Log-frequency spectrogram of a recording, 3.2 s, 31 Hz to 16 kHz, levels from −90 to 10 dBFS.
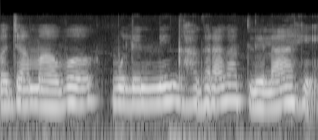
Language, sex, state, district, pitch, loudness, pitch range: Marathi, female, Maharashtra, Dhule, 160 Hz, -14 LUFS, 150-170 Hz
